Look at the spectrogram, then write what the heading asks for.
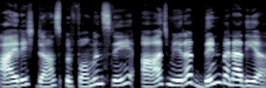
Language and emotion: Urdu, happy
